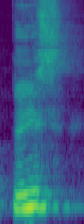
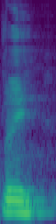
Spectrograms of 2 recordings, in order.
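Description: First: The final s sound is pronounced. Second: The final s sound is silent. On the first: It compares nouns. "so sánh danh từ thì phải đọc phát âm ký tự S" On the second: It compares adjectives. "không phát âm ký tự S"

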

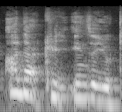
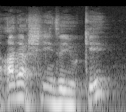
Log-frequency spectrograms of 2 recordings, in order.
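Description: First: The phrase is pronounced with English sounds. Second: The phrase is pronounced with French sounds. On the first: The speaker calls it right. "c'est bien Anarchy in the UK" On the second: The speaker calls it wrong. "et non pas Anarchy in the UK"

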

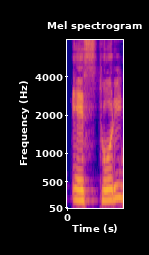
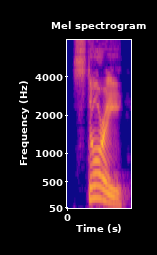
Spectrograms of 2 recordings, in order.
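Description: First: An extra vowel is added before the s. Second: The word starts directly with the s sound. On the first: The speaker calls it wrong. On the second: The speaker calls it right.

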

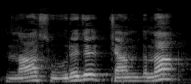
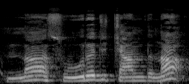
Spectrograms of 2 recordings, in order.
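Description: Both takes have the same delivery.

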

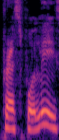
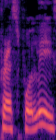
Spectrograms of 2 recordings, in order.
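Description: First: The name is said the Persian way. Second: The same.

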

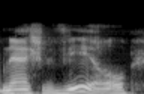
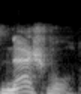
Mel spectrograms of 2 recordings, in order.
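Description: First: The final syllable is full and slightly stressed. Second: The final syllable is swallowed and reduced. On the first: This is how people in the city say it. "or even stress the veal part a little bit" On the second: This is how people outside the city say it. "people outside of Nashville often swallow the veal"

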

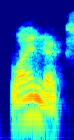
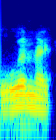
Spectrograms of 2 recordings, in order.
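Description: First: The first syllable sounds like 'line'. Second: The first syllable sounds like 'lin'. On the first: It follows the name of the inventor. "because it was invented by Linus Torvalds ... So I figured Linux" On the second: It is how most people say it. "the whole world calls it Linux"

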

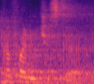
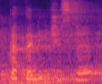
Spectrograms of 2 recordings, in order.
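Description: First: The consonant after the first vowel is f. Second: The consonant after the first vowel is t. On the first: This is the Eastern form of the word. "восточное произношение" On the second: This is the Western form of the word. "Западное произношение"

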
